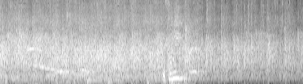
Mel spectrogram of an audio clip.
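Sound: audience applause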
